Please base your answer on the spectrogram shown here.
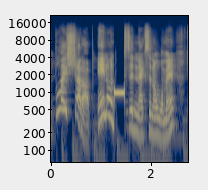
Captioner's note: beep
